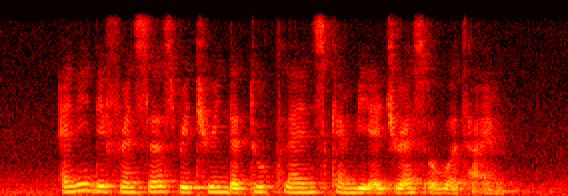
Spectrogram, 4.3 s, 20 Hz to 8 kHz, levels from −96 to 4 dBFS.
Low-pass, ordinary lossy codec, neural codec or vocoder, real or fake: 7.2 kHz; none; none; real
